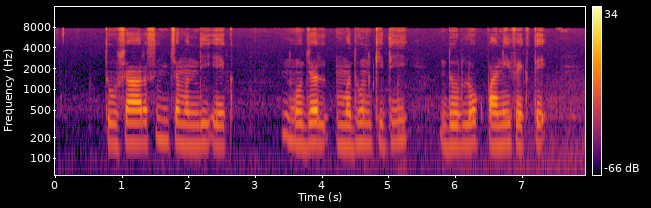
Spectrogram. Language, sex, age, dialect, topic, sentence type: Marathi, male, 18-24, Varhadi, agriculture, question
